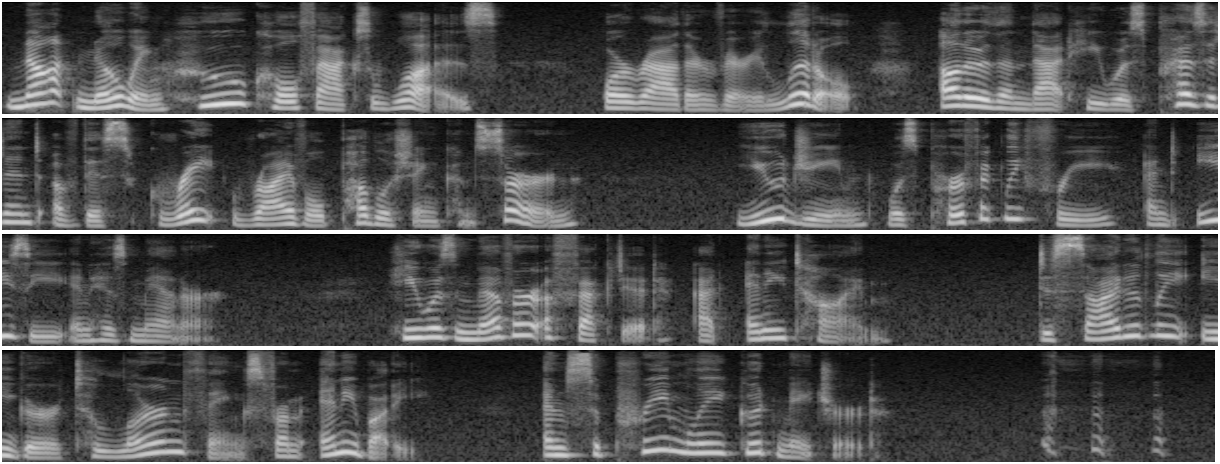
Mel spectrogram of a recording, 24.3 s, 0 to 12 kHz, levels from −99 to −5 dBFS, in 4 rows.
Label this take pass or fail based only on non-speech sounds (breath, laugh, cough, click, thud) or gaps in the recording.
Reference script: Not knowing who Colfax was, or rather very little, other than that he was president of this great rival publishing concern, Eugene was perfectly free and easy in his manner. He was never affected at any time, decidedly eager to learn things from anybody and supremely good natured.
fail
